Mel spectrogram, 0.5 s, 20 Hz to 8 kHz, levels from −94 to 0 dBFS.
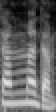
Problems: low volume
